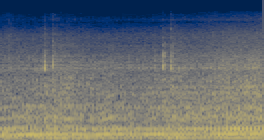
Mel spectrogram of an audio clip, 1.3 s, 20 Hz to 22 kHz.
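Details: 125HP Mercury 2-stroke outboard at about 2000 RPM, under way in forward (not in reverse): a light, regular tick roughly every half second over the drone; caused by missing gear teeth in the gearbox.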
